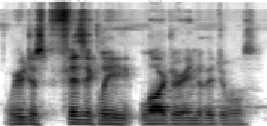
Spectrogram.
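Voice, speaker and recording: A man's voice: deep voice, fairly even intonation, moderate pace, a little mellow, soft background music. A man livestreaming and answering chat in a loose, rambling way, full of fillers. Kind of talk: casual chat.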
